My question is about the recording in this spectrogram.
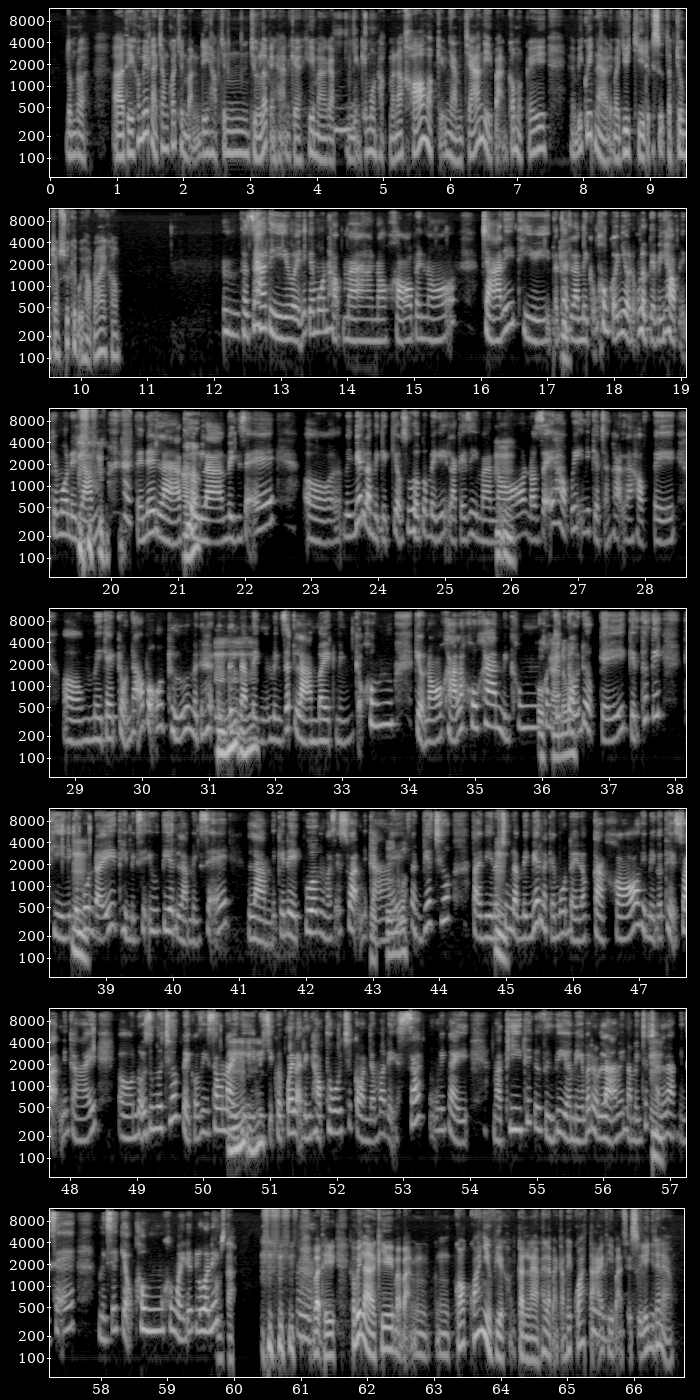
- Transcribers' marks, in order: static; other background noise; laughing while speaking: "ra"; distorted speech; chuckle; laugh; tapping; chuckle
- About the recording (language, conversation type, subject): Vietnamese, podcast, Bí quyết quản lý thời gian khi học của bạn là gì?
